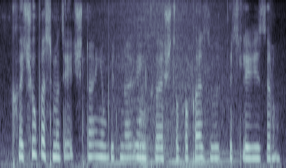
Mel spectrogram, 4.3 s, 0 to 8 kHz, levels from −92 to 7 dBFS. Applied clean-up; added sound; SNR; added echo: none; Accelerating, revving, vroom / Car; 14 dB; none.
